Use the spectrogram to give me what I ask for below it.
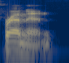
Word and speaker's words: Fremen: The general native population is called it's written Fremen, but it's very clearly supposed to be Freemen, but it's pronounced Fremen. I think.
